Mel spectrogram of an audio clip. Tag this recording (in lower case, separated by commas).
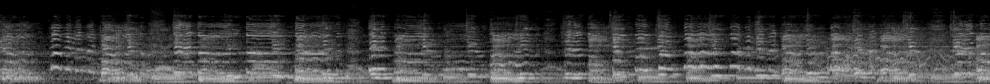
music, choir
